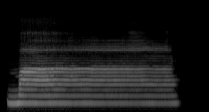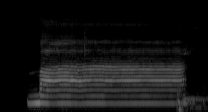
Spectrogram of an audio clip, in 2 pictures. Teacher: the first tone is flat tone flat tone go like this straight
